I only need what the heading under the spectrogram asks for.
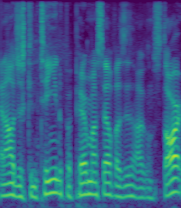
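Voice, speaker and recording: In a very clean recording with a silent background and a dry, close sound without echo, a man talks with a Southern US accent. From northern Florida. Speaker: former college quarterback and football coach. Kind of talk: casual interview chat. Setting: recording studio.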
